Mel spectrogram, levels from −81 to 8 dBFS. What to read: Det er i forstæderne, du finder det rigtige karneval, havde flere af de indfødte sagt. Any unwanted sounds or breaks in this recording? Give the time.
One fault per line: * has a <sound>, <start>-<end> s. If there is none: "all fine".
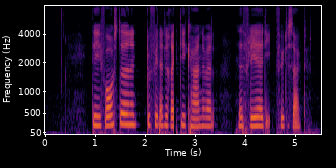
* has a dropout, 2.6-2.6 s
* has a dropout, 4.5-4.6 s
